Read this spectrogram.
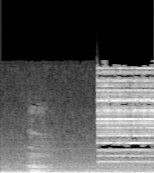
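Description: A young man exclaims in surprise close by.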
